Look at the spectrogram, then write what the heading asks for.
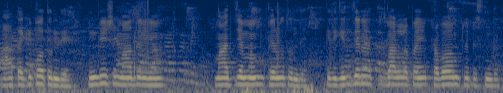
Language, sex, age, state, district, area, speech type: Telugu, female, 60+, Telangana, Ranga Reddy, rural, spontaneous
